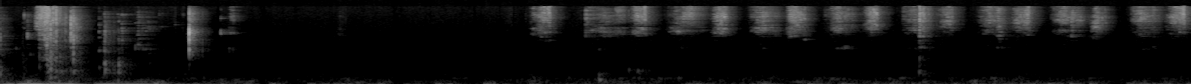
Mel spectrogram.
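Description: Cards rustle and flick as they are shuffled through.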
